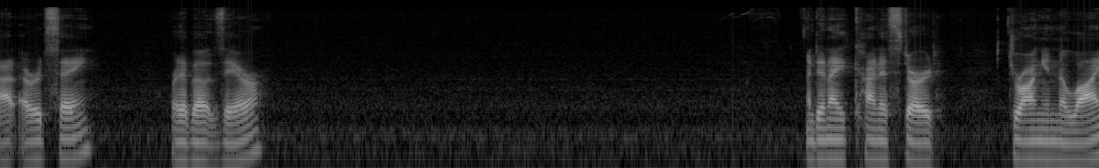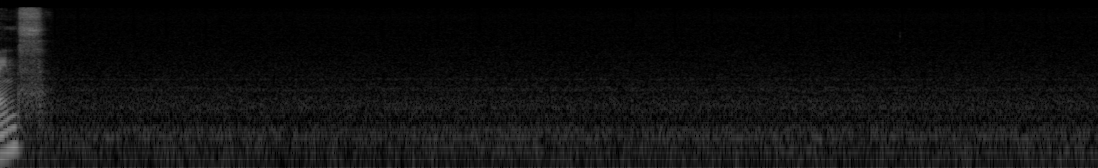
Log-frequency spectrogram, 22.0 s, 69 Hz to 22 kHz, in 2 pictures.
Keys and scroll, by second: 6.9 alt+space, 12.9 ctrl+z.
